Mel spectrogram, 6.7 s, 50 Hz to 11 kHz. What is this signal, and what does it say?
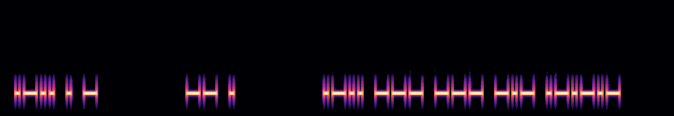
Morse code, heard as a keyed tone, about 28 wpm, 700 Hz. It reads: LET ME LOOK.
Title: 3x Word-Spacing - Sentences from Top 300 Words - 28wpm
